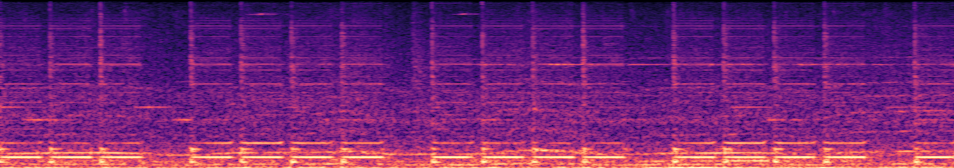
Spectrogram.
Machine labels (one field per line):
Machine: slide rail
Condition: normal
